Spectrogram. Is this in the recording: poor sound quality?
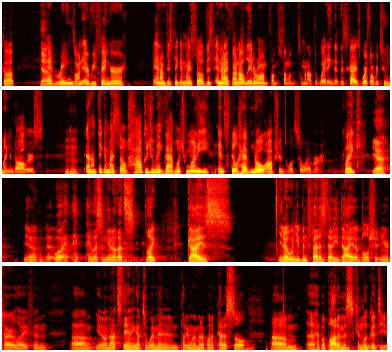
no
